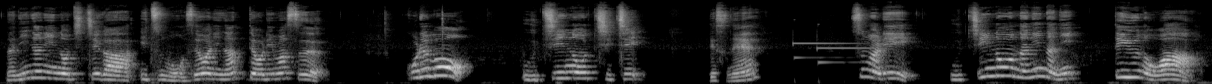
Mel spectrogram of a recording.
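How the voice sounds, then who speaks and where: A woman from the Kansai region of Japan, a language teacher giving an explanatory lesson and slowing down to stress key words. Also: high-pitched, lively intonation, a bit bright, slight background noise. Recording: roomy echo.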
